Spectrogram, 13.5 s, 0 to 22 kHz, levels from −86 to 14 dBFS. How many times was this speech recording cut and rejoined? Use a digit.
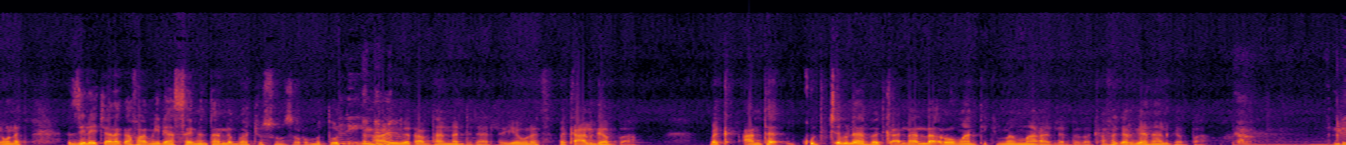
2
